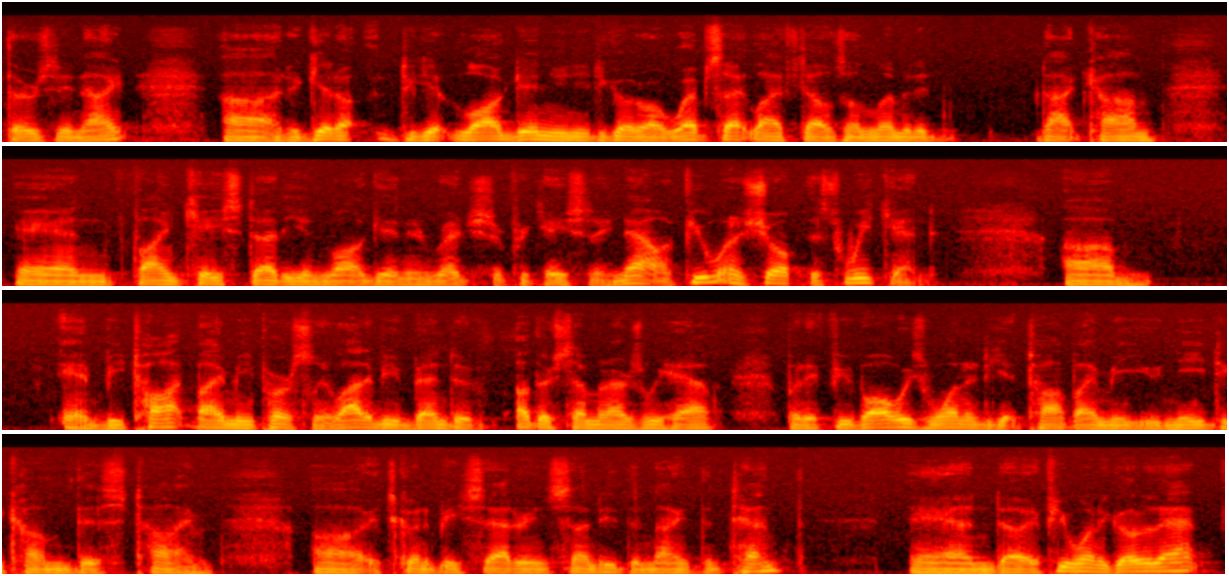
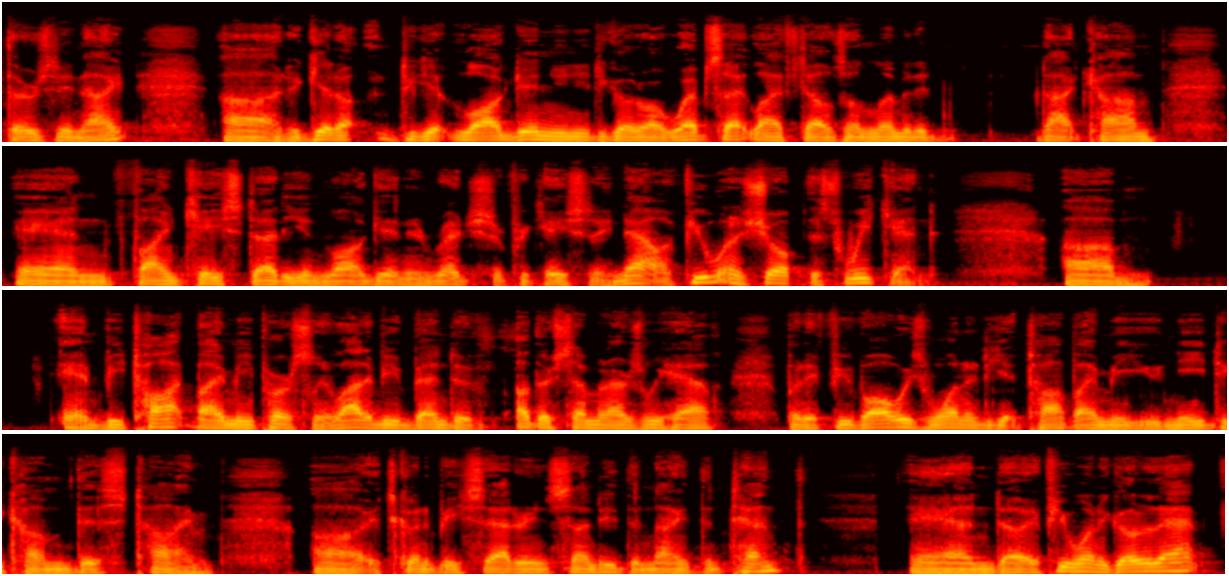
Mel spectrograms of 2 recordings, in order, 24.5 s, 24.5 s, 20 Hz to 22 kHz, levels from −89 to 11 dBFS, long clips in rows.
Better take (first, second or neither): second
